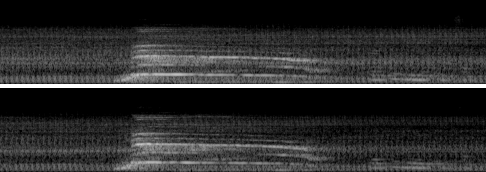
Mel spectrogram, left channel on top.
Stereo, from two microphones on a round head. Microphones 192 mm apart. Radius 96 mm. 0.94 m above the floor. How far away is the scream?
About 9 m.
